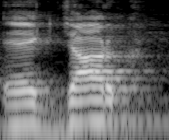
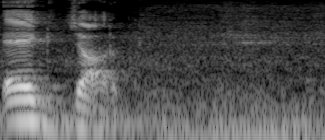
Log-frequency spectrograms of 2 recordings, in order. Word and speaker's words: exarch: इस कंडीशन को कहते हैं एग्जार्क। आप स्पेलिंग पर ध्यान देना, EXARCH, एग्जार्क। इसे हम कहते हैं एक्जार्क।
